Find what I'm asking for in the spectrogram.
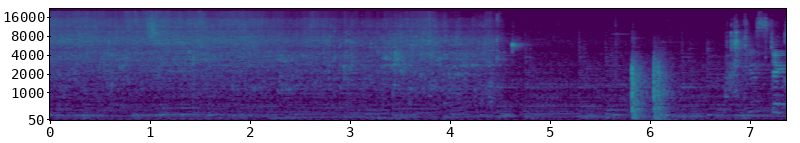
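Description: Four cups of water poured into a pot for arroz con leche, a soft continuous pouring stream, quiet and close, ending with a few clanks of a pot or utensils.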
